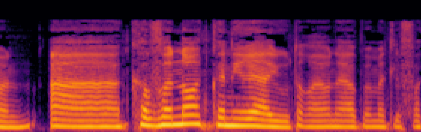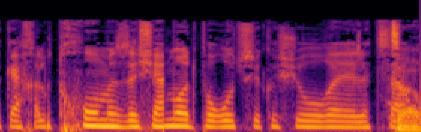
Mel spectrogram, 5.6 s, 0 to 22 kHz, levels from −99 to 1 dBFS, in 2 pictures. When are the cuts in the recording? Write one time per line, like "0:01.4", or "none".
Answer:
0:01.4
0:01.9
0:03.1
0:03.9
